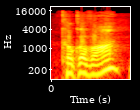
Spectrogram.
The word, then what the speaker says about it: coq au vin: Get some beef burgundy or coq au vin. Am I saying that right? – Coq au vin, yeah.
